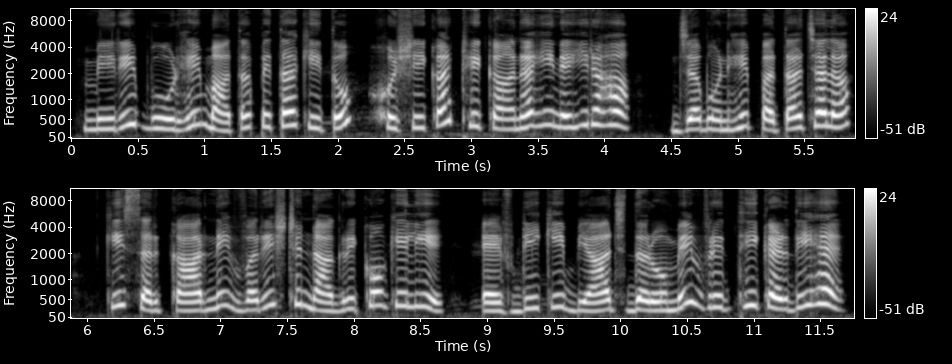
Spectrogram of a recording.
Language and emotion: Hindi, happy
